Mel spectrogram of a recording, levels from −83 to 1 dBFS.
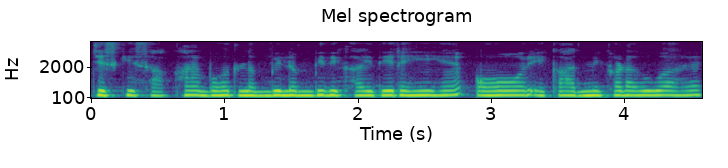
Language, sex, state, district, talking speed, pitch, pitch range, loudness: Hindi, female, Chhattisgarh, Sukma, 210 wpm, 220 Hz, 215-225 Hz, -14 LUFS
